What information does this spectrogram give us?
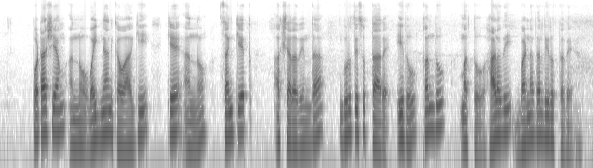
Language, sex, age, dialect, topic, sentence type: Kannada, male, 51-55, Mysore Kannada, agriculture, statement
